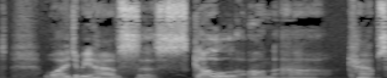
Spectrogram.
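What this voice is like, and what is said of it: Put-on German accent. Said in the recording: “this is my brilliant German accent”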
